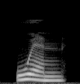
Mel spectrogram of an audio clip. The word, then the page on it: un: indonesian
